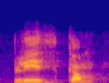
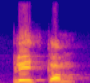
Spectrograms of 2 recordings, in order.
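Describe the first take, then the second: First: It is said in a polite, requesting tone. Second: It is said in an angry, commanding tone. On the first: It is a warm invitation. "If I am inviting some person for a marriage, I request" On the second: It is an order, not a request. "If I am little angry"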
